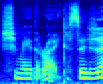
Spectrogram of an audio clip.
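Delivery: wry aside, very soft and fast.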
